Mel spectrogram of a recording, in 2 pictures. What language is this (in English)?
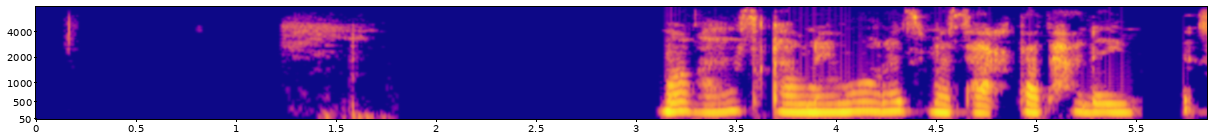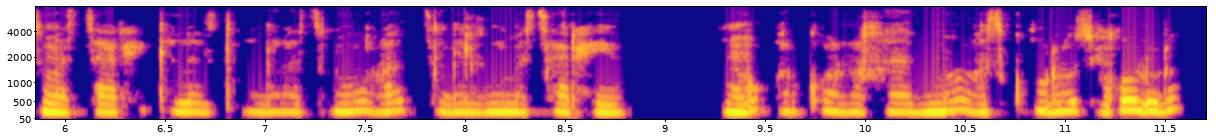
Tigrinya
